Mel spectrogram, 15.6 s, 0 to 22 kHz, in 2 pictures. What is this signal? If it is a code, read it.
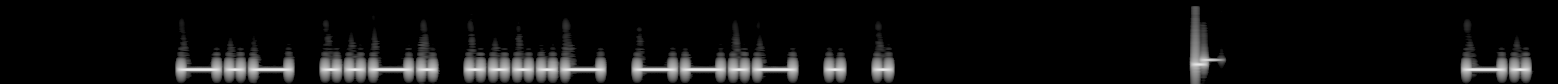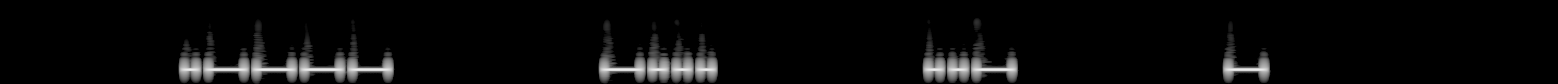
Morse code, heard as a keyed tone, about 20 wpm, spaced as for 11 wpm, 700 Hz. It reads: KF4QEE N1BUT
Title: USA Call Signs - 6x Character Spacing - 20wpm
